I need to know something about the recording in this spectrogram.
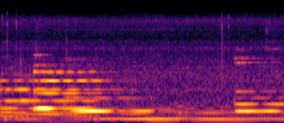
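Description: Slow instrumental music on an electronic keyboard with an organ-like tone: a melody of held notes over sustained low chords, each note starting with a light bell-like attack.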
